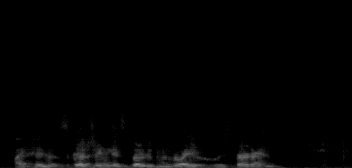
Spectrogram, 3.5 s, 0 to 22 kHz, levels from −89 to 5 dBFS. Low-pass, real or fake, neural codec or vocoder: 7.2 kHz; fake; codec, 16 kHz, 1 kbps, FreqCodec, smaller model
